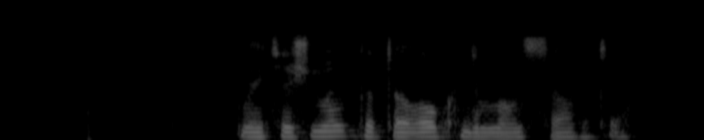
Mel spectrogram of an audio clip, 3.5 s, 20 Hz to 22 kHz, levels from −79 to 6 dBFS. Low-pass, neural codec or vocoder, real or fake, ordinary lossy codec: none; codec, 16 kHz, 1 kbps, FreqCodec, larger model; fake; none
